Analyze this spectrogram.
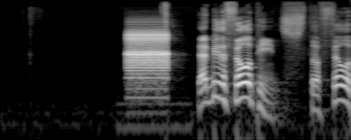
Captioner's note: buzzer sounds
